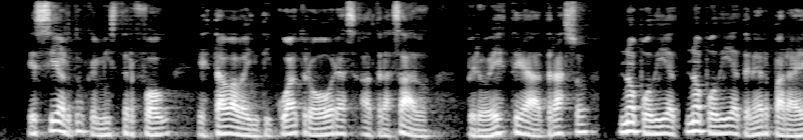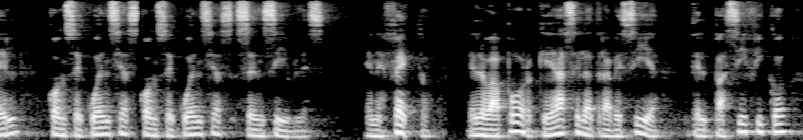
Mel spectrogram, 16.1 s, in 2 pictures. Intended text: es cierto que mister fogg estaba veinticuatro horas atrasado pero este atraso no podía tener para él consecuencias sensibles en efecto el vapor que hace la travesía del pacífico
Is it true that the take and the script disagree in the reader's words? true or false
true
